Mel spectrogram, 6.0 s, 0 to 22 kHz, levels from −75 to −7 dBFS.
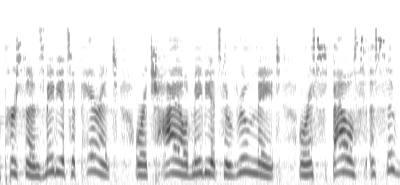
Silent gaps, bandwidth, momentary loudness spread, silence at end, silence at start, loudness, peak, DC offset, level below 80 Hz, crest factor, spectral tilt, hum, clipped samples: none; 11.5 kHz; 10 LU; 0 s; 0 s; -36 LUFS; -16 dBFS; under 0.1%; -76 dBFS; 20 dB; -1.5 dB/octave; none; under 0.1%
